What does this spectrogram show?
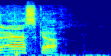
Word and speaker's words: ASKA: This is Asuka. It's spelled ASKA.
